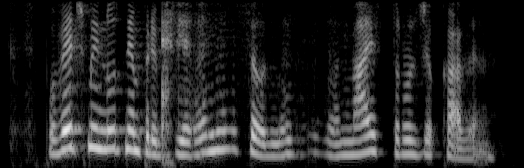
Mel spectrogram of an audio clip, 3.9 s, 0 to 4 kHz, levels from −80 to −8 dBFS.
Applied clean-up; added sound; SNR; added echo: neural mask model DeepFilterNet 3.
